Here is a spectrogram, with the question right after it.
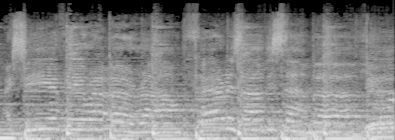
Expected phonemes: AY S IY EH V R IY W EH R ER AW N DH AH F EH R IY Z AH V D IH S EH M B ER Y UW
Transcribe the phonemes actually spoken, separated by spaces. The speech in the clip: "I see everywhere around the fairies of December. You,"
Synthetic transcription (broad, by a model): AY S IY EH V R IY W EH R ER AW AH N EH R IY Z AH V D IH S EH M B ER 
